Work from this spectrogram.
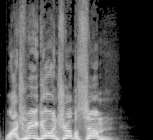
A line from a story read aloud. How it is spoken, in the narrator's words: cursed as he rolled out of the way and shouted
